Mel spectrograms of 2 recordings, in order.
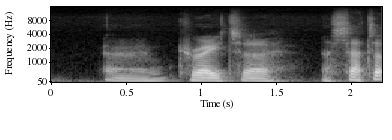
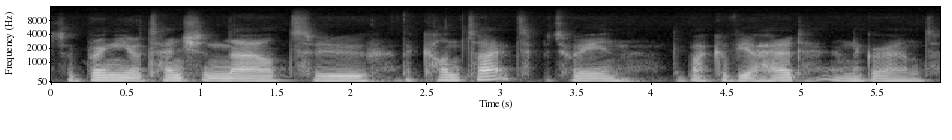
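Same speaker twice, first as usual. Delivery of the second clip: calm meditation guidance, drifting softer; guided meditation; 3 dB quieter than usual. Acted. Teacher guiding listeners lying on the floor through a body scan, calm meditation voice. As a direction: guide them gently into letting go.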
